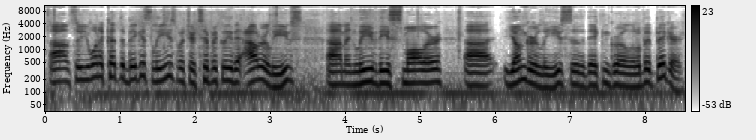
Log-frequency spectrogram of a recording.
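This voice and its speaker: Young guy farmer talking through his crops outside in the cold, earnest, lots of ums, voice a bit on the higher side, close phone mic. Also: fairly quick, darkish tone. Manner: explanatory, earnest, frequent "uh" and "um" fillers. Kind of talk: on-site farm tour interview. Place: outdoors on a snowy farm field.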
